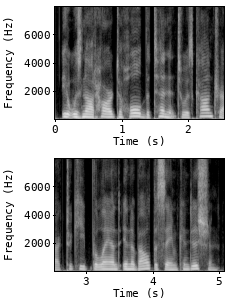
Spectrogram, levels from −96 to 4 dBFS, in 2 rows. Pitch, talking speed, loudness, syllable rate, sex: 175 Hz, 235 wpm, -17 LUFS, 5.2 syllables/s, female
